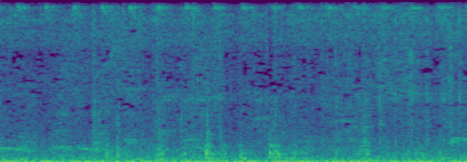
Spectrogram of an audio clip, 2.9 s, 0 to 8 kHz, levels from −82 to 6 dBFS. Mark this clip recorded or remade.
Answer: recorded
